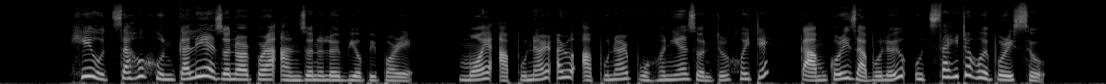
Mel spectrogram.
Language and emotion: Assamese, surprised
